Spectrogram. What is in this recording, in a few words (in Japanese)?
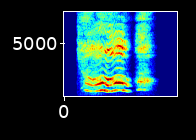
女の子 台詞, ASMR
